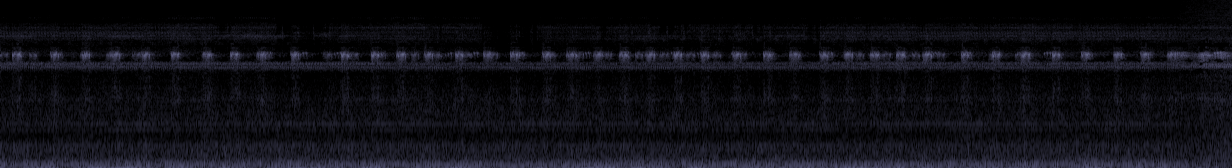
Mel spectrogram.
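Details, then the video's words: Grass insects providing white-noise ambience for studying: rapid high chirps at about three per second ride on a steady shrill tone, with a muffled low background and a brief rustle at the very end. "풀벌레 소리"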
